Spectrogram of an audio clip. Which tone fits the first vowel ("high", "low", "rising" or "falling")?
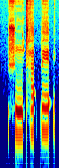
low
